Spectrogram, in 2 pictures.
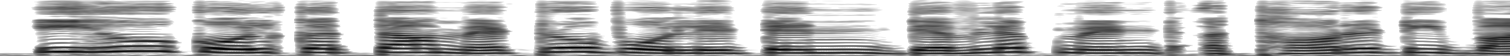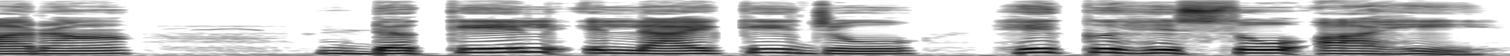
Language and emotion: Sindhi, neutral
